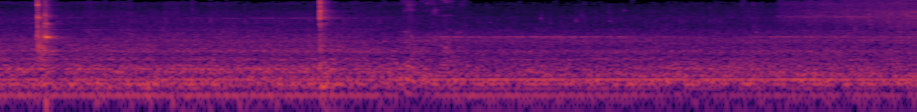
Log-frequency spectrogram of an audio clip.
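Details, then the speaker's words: Ice-O-Matic ice machine after cleaning and repair of a failed purge solenoid: steady low hum with a soft trickle as the float valve refills water, no rattles or knocks; normal water refill before the next harvest dump. "yep i hear the float valve adding water when i did that so when it goes in a harvest next time it should dump the water again"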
